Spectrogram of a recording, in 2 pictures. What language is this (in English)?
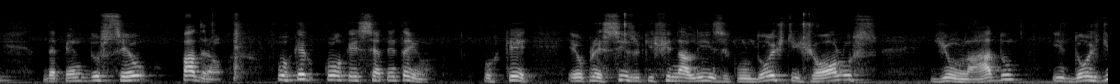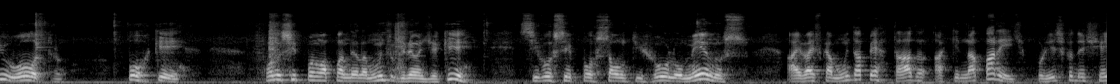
Portuguese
